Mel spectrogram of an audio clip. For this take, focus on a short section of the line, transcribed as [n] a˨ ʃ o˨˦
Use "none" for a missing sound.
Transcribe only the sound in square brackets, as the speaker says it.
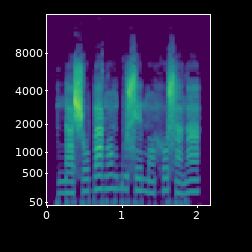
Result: n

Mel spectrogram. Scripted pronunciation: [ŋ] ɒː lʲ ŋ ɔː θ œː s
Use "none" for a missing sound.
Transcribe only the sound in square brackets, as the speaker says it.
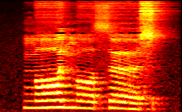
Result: ŋ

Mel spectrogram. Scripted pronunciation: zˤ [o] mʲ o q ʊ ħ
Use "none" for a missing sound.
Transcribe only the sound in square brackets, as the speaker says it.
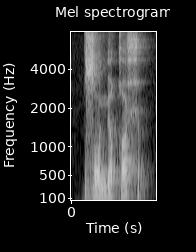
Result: o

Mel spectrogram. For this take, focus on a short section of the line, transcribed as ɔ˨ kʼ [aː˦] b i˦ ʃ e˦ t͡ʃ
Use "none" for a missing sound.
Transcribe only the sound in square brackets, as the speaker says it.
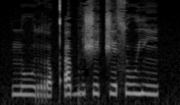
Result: a˦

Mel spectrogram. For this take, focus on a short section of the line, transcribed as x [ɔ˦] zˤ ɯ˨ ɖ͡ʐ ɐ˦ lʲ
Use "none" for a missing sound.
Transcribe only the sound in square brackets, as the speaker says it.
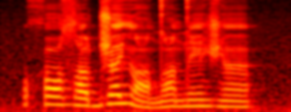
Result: ɔ˦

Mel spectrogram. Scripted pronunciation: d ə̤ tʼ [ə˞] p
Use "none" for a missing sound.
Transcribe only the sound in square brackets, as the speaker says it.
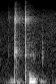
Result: ə˞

